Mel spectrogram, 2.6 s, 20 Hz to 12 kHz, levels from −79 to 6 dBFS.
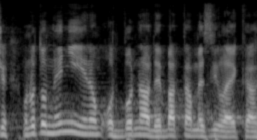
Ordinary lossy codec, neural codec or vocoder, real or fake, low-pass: AAC, 48 kbps; none; real; 10.8 kHz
